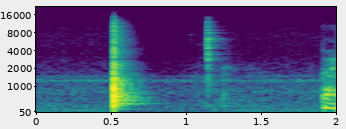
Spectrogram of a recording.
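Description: A single sharp, loud knock-like impact about half a second in, followed by a fainter click a little after a second.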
